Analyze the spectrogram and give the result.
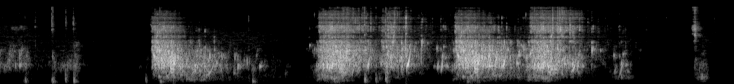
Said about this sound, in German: Ich mach Rückenschwimmen. Schwimmen.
